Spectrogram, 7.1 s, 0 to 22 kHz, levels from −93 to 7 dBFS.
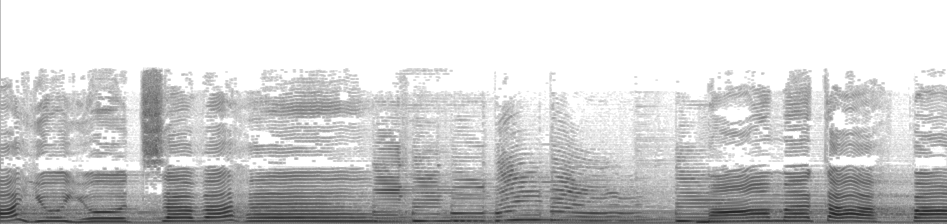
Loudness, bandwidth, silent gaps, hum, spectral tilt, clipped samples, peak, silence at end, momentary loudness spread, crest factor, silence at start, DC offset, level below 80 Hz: -15 LUFS; 15.5 kHz; none; 50 Hz at -55 dBFS; -4 dB/octave; under 0.1%; 0 dBFS; 0 s; 9 LU; 14 dB; 0 s; under 0.1%; -70 dBFS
